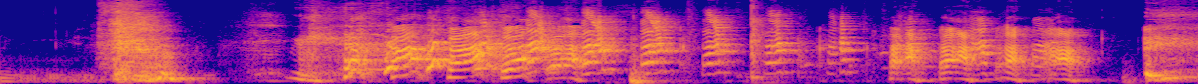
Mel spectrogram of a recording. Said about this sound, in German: Gesundheit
